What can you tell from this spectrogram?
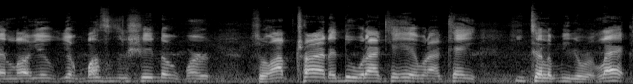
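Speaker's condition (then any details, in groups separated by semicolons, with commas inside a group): Cerebral palsy; from birth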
